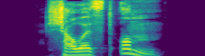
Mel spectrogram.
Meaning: second-person singular subjunctive I of umschauen
- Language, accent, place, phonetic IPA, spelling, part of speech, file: German, Germany, Berlin, [ˌʃaʊ̯əst ˈʊm], schauest um, verb, De-schauest um.ogg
